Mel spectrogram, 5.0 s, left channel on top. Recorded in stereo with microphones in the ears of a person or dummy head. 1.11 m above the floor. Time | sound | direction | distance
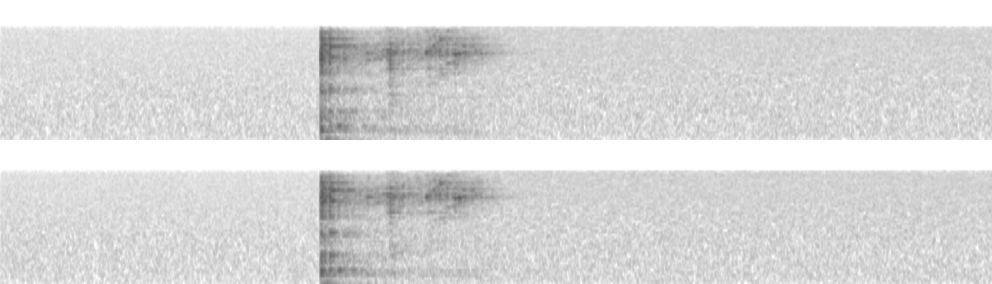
1.6 | cutlery clinking | 15° left (ahead or behind) | 1.8 m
